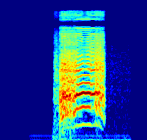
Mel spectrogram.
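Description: A duck gives one harsh, nasal quack lasting about half a second, with quiet surroundings and no other clear sounds.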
